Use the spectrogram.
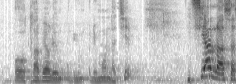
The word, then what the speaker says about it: Nsiala: Nsiala, ça s'écrit avec N, S, I, A, L, A.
